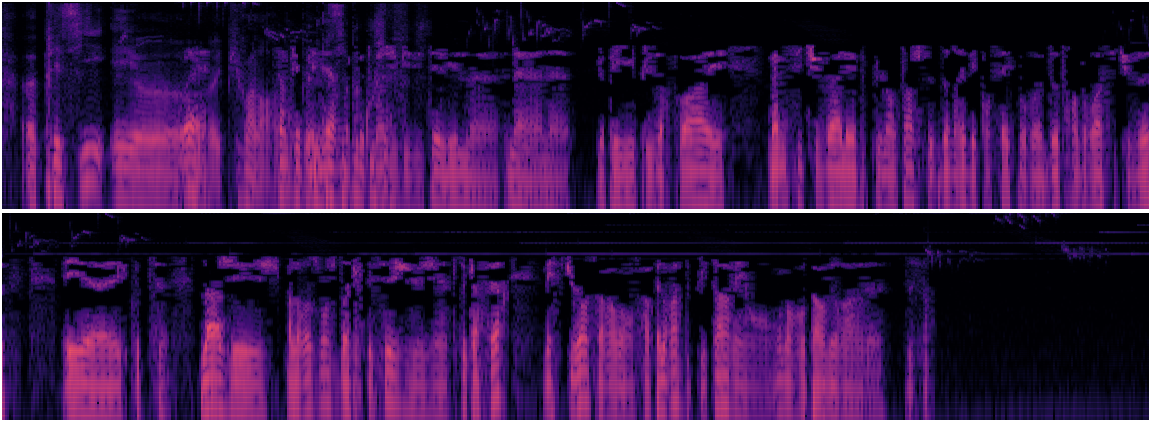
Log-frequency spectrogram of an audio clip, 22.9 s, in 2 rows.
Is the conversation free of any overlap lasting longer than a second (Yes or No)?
No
